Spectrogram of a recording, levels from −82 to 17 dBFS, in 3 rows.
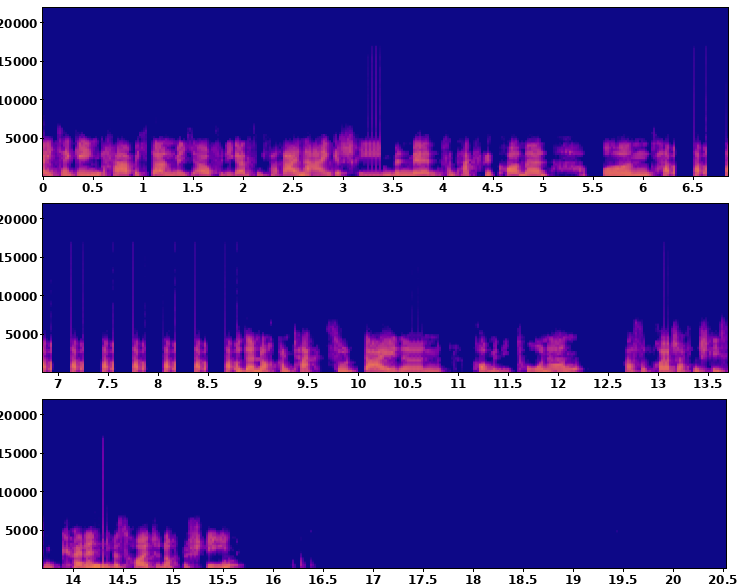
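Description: Repeated buffer at 3.24–3.37 s, 10.54–10.62 s, 13.06–13.10 s and 14.29–14.34 s in this speech recording: a 43 ms chunk, which fits a 2048-sample buffer, replays up to three extra times with hard joins, as late data leaves the device looping its last buffer. Stutter with silent gaps from 6.32 to 8.79 s: a 114 ms burst returns eight times every 309 ms with 195 ms of digital silence between, likely a stalled stream replaying its last fragment on each retry.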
